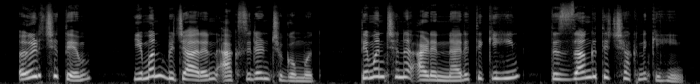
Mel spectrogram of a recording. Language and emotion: Kashmiri, neutral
